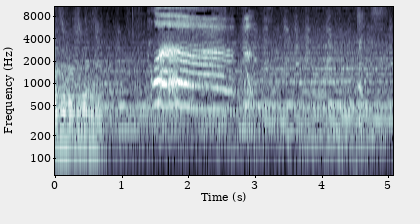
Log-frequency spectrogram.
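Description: A newborn baby girl, just delivered by her mother, cries in short, strained wails, the loudest burst rising in the middle, with faint background murmur around it.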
